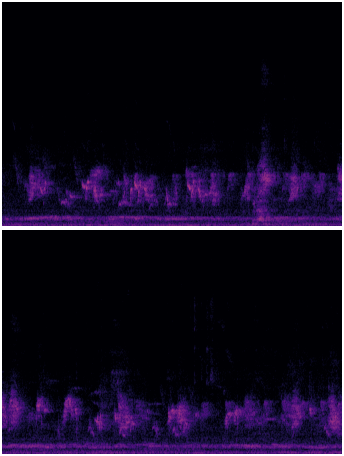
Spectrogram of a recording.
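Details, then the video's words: Unidentified birds in a lychee garden at midday give a busy, overlapping chatter of short high chirps and twitters without pause, over a steady low droning hum. "tiếng chim lạ này trong vườn vải"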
